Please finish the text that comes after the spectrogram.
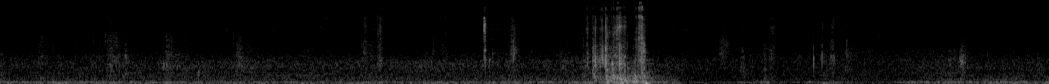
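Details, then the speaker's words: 1981 Dodge Ram 350 V8 with Edelbrock 600 CFM carburetor, after blowing out idle circuit with compressed air and setting mixture screws half a turn out; steady even low rumble, no misses or hunting, runs smooth. "so that seemed to do the trick um it runs smooth now"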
